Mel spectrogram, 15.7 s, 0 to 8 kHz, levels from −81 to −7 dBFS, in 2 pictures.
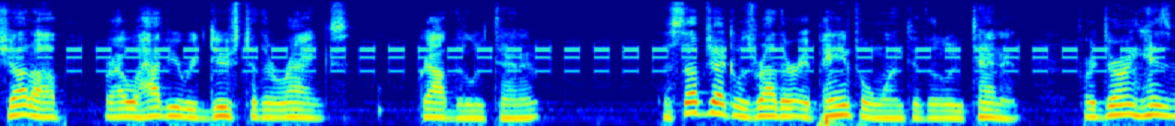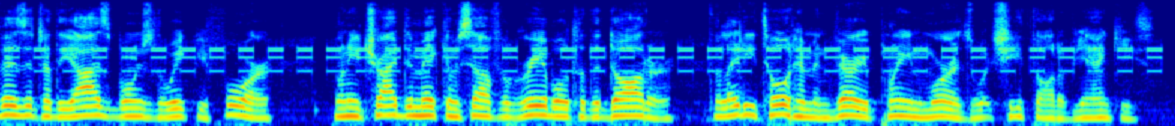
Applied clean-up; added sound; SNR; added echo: none; Telephone; 16 dB; none.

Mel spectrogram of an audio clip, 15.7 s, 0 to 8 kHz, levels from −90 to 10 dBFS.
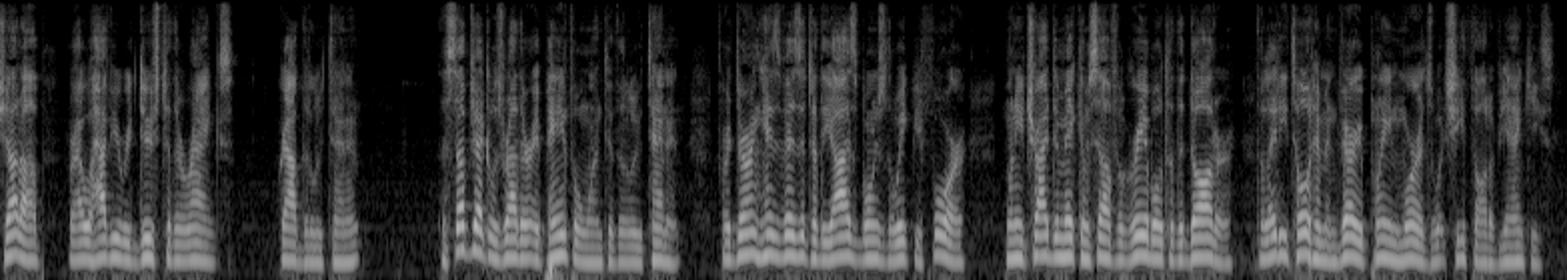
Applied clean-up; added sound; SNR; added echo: none; none; none; none.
